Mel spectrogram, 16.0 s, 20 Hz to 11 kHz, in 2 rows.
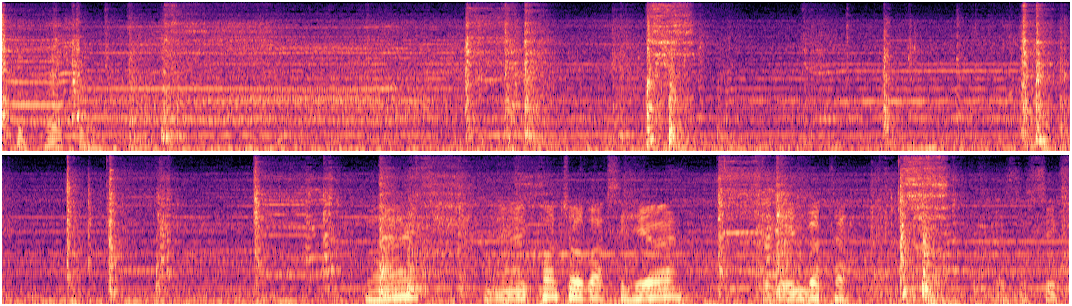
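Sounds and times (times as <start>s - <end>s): motor and pump hum: 0.0s - 16.0s
sharp mechanical clicks and knocks: 6.3s - 11.2s, 13.4s - 15.3s.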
